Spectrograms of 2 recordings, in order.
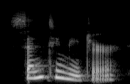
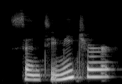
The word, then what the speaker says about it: centimeter: en cent, de céntimo, centimeter, centímetro, since, desde. Todas estas palabras tienen una C y E, entonces la C se pronuncia como una S. Cent, centimeter, since.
